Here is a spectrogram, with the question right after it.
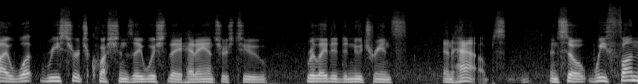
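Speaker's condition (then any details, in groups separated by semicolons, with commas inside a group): No condition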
